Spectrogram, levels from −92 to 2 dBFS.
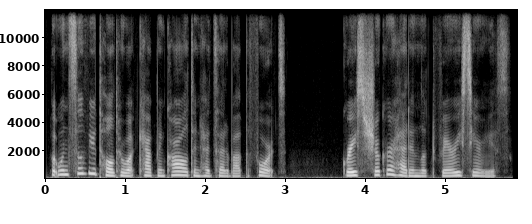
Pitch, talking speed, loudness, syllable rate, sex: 235 Hz, 215 wpm, -18 LUFS, 6.0 syllables/s, female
